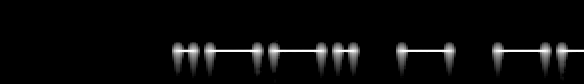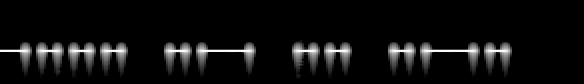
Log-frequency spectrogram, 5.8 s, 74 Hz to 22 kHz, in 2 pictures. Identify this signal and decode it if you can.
Morse code, heard as a keyed tone, about 15 wpm, 700 Hz. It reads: PT7AIR
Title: DXCC-100 Call Signs - 6 Characters - Repeated 2x - 15wpm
